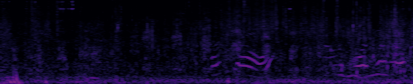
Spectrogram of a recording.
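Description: Dogs and people on a beach, heard at a distance: a few short rising-and-falling whines from a dog over faint background voices and outdoor noise.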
